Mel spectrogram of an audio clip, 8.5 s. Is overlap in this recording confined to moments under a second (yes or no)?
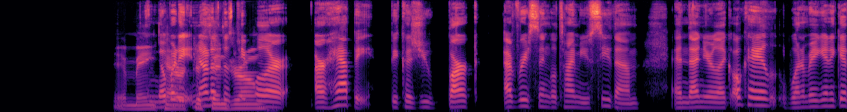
no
